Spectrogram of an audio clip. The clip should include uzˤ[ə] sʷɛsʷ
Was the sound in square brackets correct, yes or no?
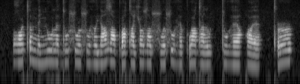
no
